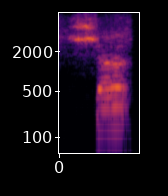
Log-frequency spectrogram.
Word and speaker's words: Shalom: Write it like this, and the way they'll pronounce it is Shalom.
